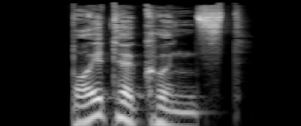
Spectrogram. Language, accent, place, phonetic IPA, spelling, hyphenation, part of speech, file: German, Germany, Berlin, [ˈbɔɪ̯təkʰʊnst], Beutekunst, Beu‧te‧kunst, noun, De-Beutekunst.ogg
- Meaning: looted art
